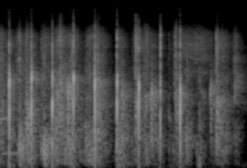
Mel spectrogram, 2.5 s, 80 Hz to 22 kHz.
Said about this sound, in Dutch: Mag ik een heel groot applaus voor expert nummer 1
